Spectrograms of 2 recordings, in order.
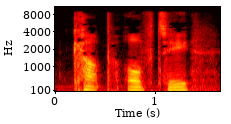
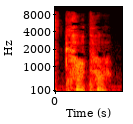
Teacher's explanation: The f sound in of has also disappeared. · Shown in: second take · It's been weakened to a, so it's instead of cup of tea, it's cuppa.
